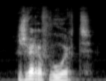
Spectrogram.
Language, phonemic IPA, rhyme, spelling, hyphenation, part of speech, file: Dutch, /ˈzʋɛrf.ʋoːrt/, -ɛrfʋoːrt, zwerfwoord, zwerf‧woord, noun, Nl-zwerfwoord.ogg
- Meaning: Wanderwort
